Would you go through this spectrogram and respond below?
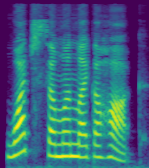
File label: "watch hawk", inglés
